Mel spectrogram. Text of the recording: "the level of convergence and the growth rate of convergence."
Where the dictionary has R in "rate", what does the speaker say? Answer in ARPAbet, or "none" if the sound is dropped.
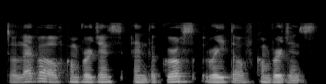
R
